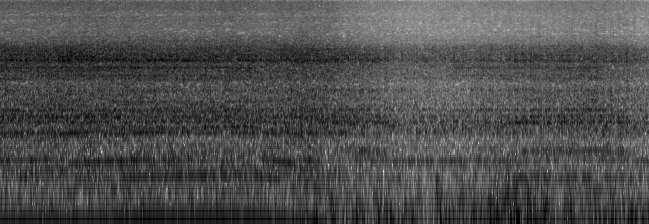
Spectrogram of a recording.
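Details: Skoda Fabia RS engine at idle: a steady, fast, even tapping about three or four times per second over the engine. This is an engine knock whose source is not pinned down.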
